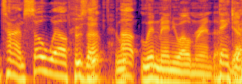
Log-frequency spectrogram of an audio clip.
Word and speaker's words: Lin-Manuel Miranda: so you can see the beauty of it lindell miranda he has done that so many times so well who's up lin-manuel miranda thank you i said it wrong mike glendale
